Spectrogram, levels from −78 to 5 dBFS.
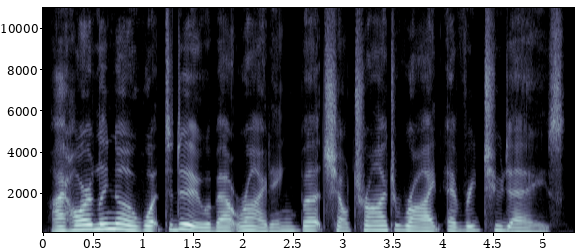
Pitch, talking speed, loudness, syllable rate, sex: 200 Hz, 180 wpm, -16 LUFS, 4.4 syllables/s, female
